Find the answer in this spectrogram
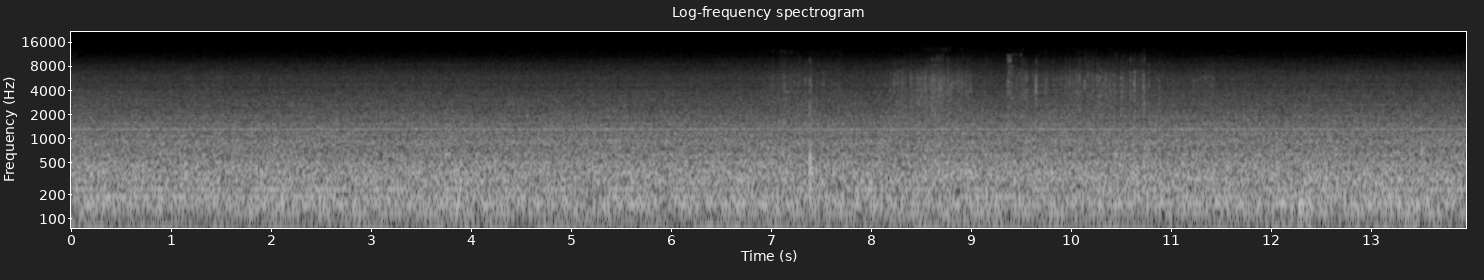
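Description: Steady low rumble and hiss from a freight train scene, typical of diesel locomotives idling by a standing train, with a few brief high hisses and clicks about eight to eleven seconds in.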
